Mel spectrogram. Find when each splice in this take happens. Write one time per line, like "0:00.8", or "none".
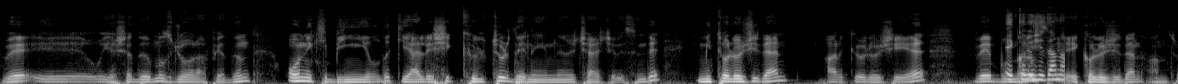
0:10.6

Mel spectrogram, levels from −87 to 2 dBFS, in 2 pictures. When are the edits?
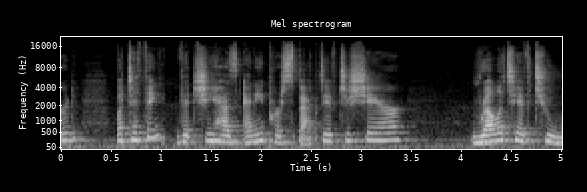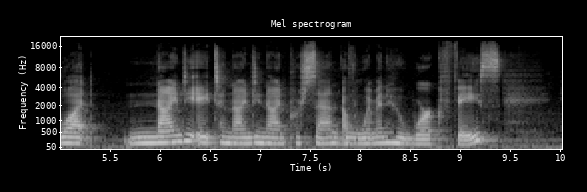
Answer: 0:01.0

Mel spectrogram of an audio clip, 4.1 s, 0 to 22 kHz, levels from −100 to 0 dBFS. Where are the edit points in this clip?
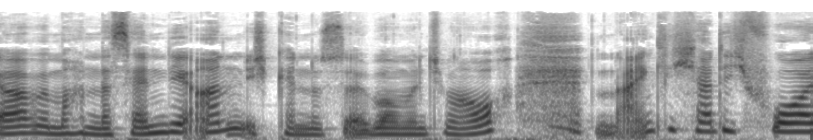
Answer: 0:02.9

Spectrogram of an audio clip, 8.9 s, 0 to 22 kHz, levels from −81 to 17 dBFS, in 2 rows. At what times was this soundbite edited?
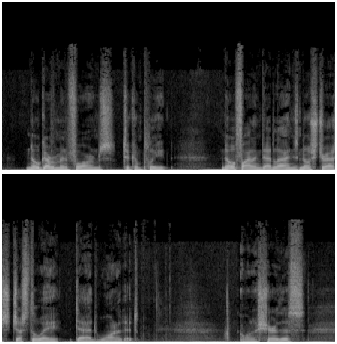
0:03.9
0:07.6

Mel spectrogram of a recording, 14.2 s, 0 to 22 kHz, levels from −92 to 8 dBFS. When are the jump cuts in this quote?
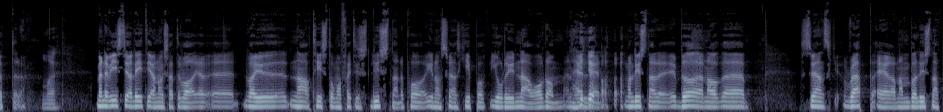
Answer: none

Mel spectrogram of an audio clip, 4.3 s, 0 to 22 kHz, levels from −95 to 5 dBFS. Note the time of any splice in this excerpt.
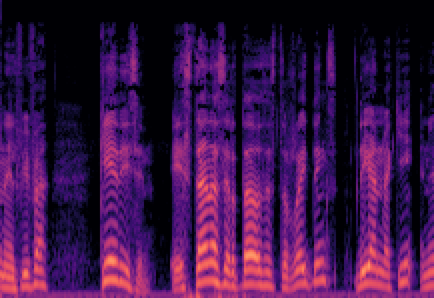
0:01.6
0:03.4

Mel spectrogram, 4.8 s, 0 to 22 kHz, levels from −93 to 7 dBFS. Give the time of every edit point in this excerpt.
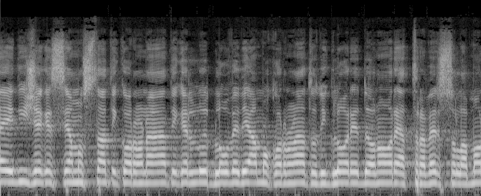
0:02.1

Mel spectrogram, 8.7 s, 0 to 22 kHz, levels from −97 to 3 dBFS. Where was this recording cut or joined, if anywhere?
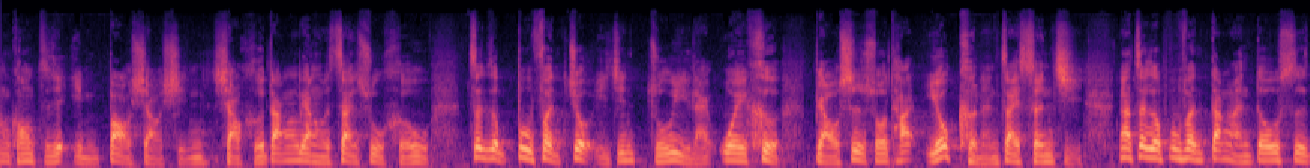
none

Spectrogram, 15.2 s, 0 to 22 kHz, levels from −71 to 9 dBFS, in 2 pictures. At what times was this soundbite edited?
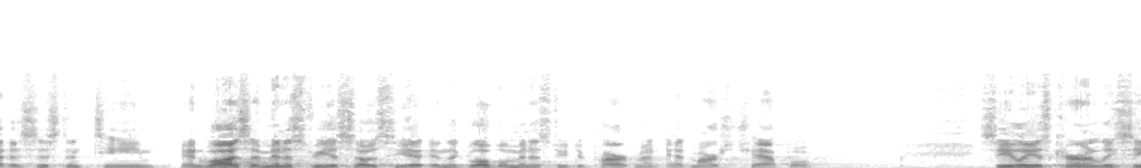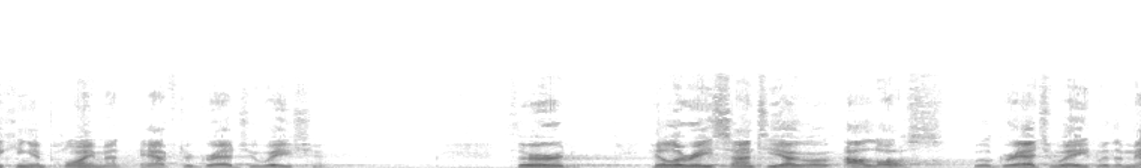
0:01.1
0:06.5

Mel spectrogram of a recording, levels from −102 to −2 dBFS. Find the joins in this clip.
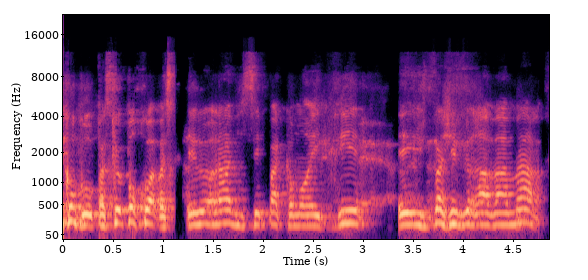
0:01.1

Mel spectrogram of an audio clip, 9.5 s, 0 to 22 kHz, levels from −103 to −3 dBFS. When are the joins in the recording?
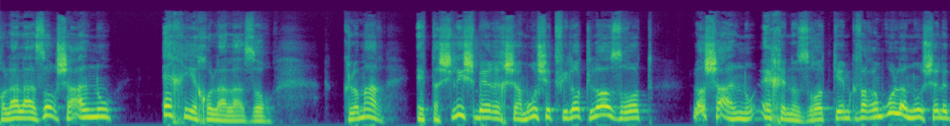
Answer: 0:03.2

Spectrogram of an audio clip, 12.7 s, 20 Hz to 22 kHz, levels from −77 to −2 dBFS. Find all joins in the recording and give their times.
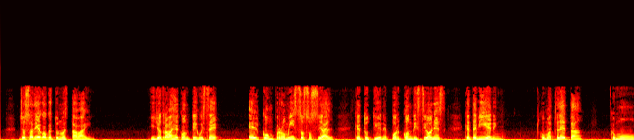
0:02.9

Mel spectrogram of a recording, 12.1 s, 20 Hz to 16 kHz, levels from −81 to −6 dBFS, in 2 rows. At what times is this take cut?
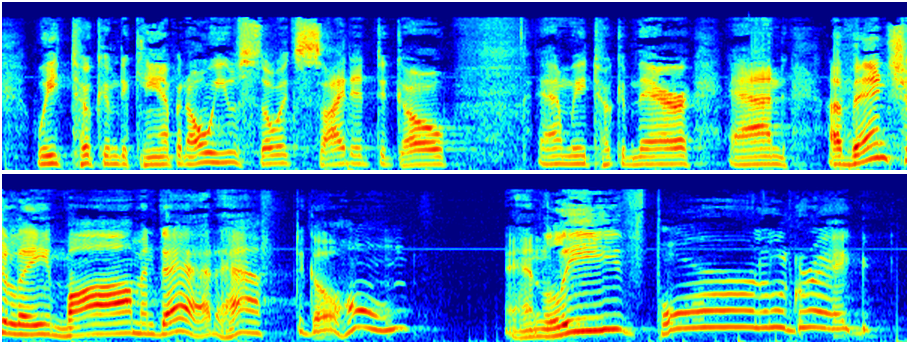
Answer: none

